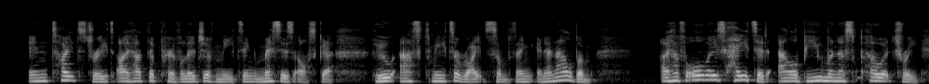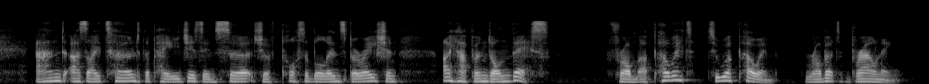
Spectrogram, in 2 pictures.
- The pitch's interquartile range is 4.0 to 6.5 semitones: No, average, 3.6 semitones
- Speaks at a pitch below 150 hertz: Yes, medium, 140 Hz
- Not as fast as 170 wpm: Yes, average, 160 wpm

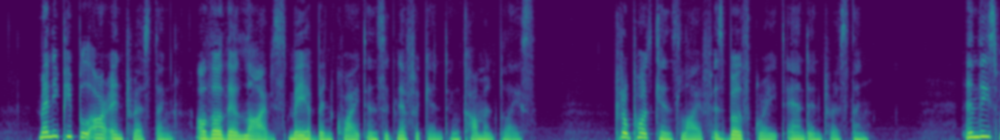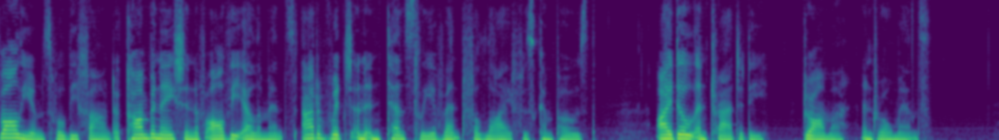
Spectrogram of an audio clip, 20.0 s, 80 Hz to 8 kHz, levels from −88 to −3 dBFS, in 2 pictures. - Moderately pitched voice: Yes, medium, 170 Hz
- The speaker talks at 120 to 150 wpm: Yes, average, 145 wpm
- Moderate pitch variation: Yes, average, 3.5 semitones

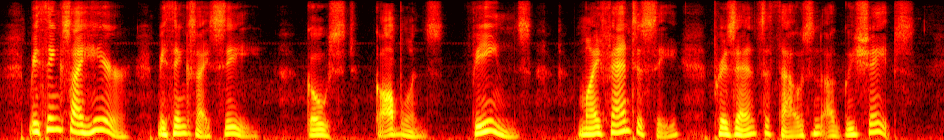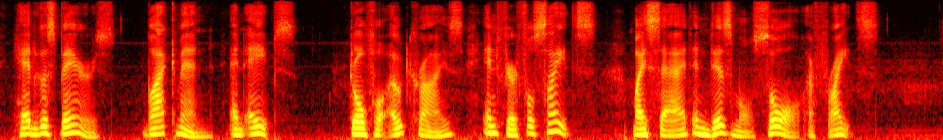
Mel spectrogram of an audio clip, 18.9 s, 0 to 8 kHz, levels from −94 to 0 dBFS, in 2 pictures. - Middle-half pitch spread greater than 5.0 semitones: Yes, wide, 5.4 semitones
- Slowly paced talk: Yes, slow, 105 wpm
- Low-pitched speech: Yes, low, 130 Hz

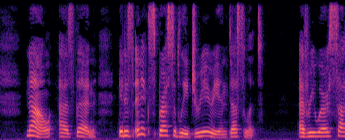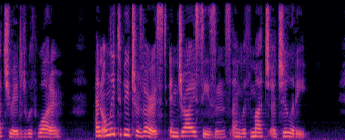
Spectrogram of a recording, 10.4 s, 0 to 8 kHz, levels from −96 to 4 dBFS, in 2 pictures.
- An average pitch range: Yes, average, 4.3 semitones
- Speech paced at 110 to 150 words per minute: Yes, average, 145 wpm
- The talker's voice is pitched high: Yes, high, 220 Hz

